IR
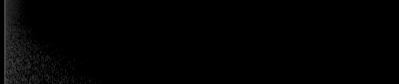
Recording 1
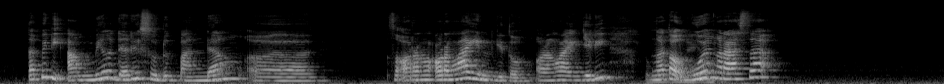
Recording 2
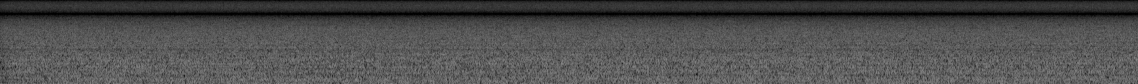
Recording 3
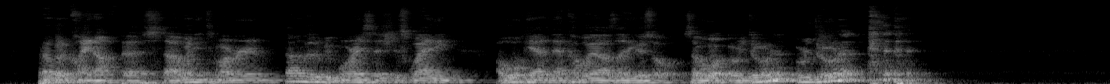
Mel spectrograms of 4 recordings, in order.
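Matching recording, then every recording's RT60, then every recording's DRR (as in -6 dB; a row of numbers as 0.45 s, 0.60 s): 2; 0.40 s, 2.8 s, 0.65 s; 3.5 dB, -3.0 dB, -8.5 dB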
